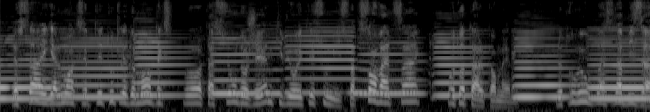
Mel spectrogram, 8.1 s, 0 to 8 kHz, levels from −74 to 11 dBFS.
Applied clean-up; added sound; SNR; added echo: none; Bowed string instrument; -2 dB; none.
